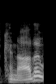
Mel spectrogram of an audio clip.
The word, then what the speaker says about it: Cannata: I'm at Jeff Cannata, which is spelled with two N's and one T.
